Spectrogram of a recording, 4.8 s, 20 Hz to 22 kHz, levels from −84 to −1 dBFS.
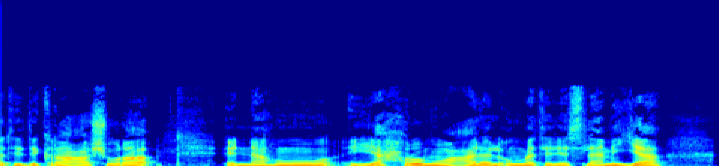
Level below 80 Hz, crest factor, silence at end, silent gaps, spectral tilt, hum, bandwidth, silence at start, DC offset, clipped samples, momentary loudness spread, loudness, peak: -62 dBFS; 14 dB; 0.4 s; none; -7.5 dB/octave; none; 10.5 kHz; 0 s; under 0.1%; under 0.1%; 5 LU; -28 LUFS; -14 dBFS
